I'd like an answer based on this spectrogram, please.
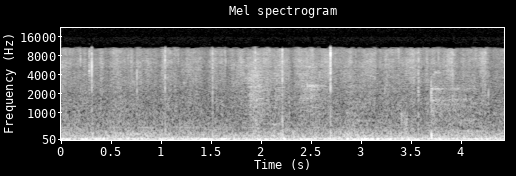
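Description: Small screwdriver turning the tiny screw out of a toy RC airplane's plastic propeller hub: faint, scattered scratchy clicks and rubbing.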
